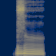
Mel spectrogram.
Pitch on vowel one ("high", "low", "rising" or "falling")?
low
